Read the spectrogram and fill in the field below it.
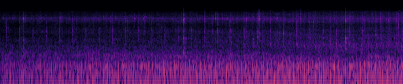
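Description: An old engine running steadily at a wet, muddy steam rally, a continuous close chugging rumble with faint knocking and no break in the sound.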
